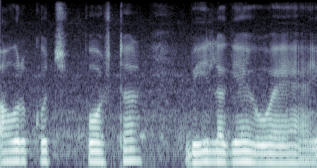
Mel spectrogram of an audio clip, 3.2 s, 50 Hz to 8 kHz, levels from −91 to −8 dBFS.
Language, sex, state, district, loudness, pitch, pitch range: Hindi, male, Uttar Pradesh, Shamli, -17 LUFS, 130 Hz, 120-135 Hz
